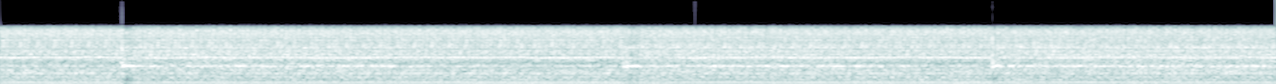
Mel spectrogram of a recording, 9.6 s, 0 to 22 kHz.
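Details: Chevrolet Classic 2010/2011 at idle: constant whirring rattle that disappears when the clutch pedal is pressed and returns when released; clutch release bearing already replaced without curing it, and a dealer could not fix it.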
